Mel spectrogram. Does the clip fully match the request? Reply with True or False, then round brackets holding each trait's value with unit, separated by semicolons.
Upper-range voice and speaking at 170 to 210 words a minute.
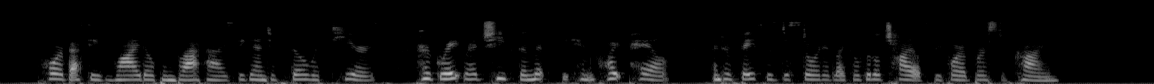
True (215 Hz; 180 wpm)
